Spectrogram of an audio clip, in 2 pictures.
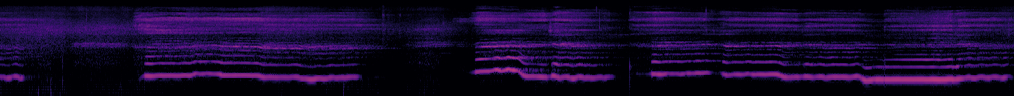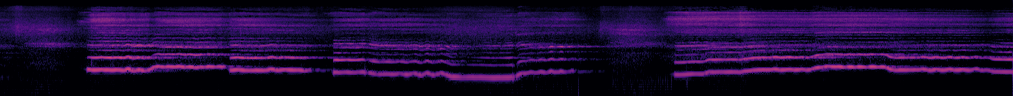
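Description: A woman humming a slow, wordless lullaby-like melody in long held notes, the phrases parted by short breaths; the tune climbs higher in the second half.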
